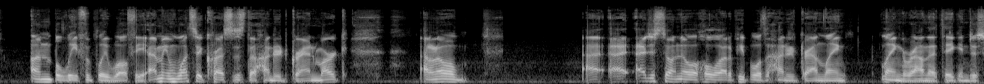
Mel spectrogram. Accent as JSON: {"language": "English", "country": "United States", "said": "It's unsettling, right? As an American."}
